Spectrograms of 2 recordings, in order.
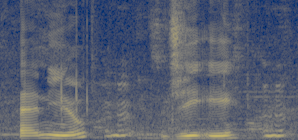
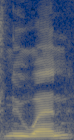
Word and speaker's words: Nugent: N-U-G-E-N-T. Mm-hmm. Not to be mispronounced as Nguyen, it's Nugent, people.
